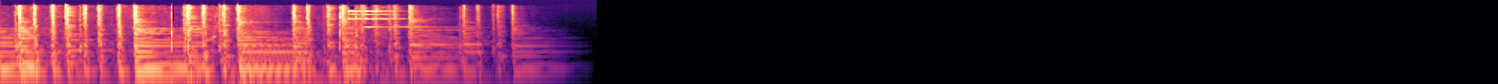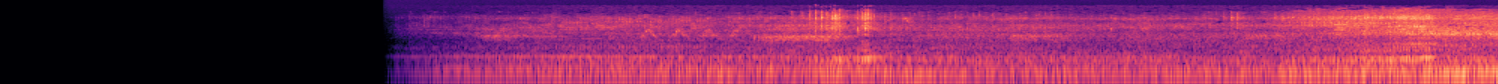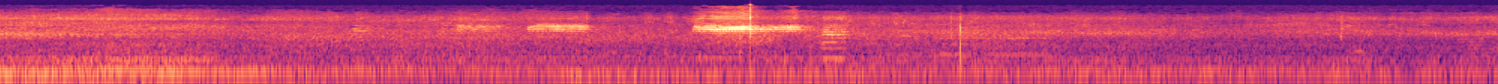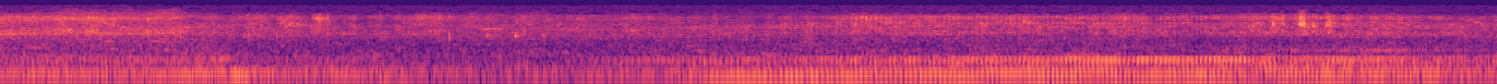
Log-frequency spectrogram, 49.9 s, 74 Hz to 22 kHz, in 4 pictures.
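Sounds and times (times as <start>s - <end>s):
vehicle horn toots: 27.9s - 30.0s, 30.7s - 32.2s.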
